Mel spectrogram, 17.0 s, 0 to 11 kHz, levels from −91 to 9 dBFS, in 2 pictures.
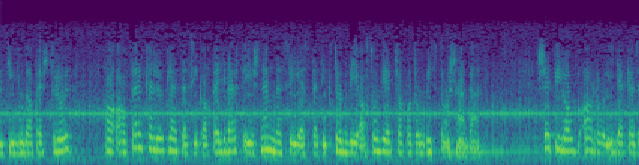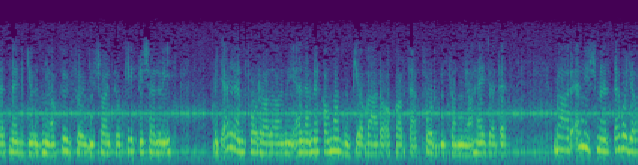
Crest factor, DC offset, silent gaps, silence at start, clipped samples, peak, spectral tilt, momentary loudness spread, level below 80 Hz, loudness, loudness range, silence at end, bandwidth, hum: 12 dB; under 0.1%; none; 0 s; under 0.1%; -2 dBFS; -10.5 dB/octave; 8 LU; -46 dBFS; -16 LUFS; 2 LU; 0 s; 5.4 kHz; none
